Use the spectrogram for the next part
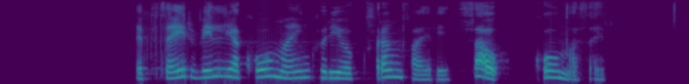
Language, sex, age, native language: Icelandic, female, 50-59, Swedish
